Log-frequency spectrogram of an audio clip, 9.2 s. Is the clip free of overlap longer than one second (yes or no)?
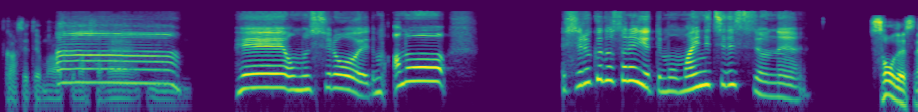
no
